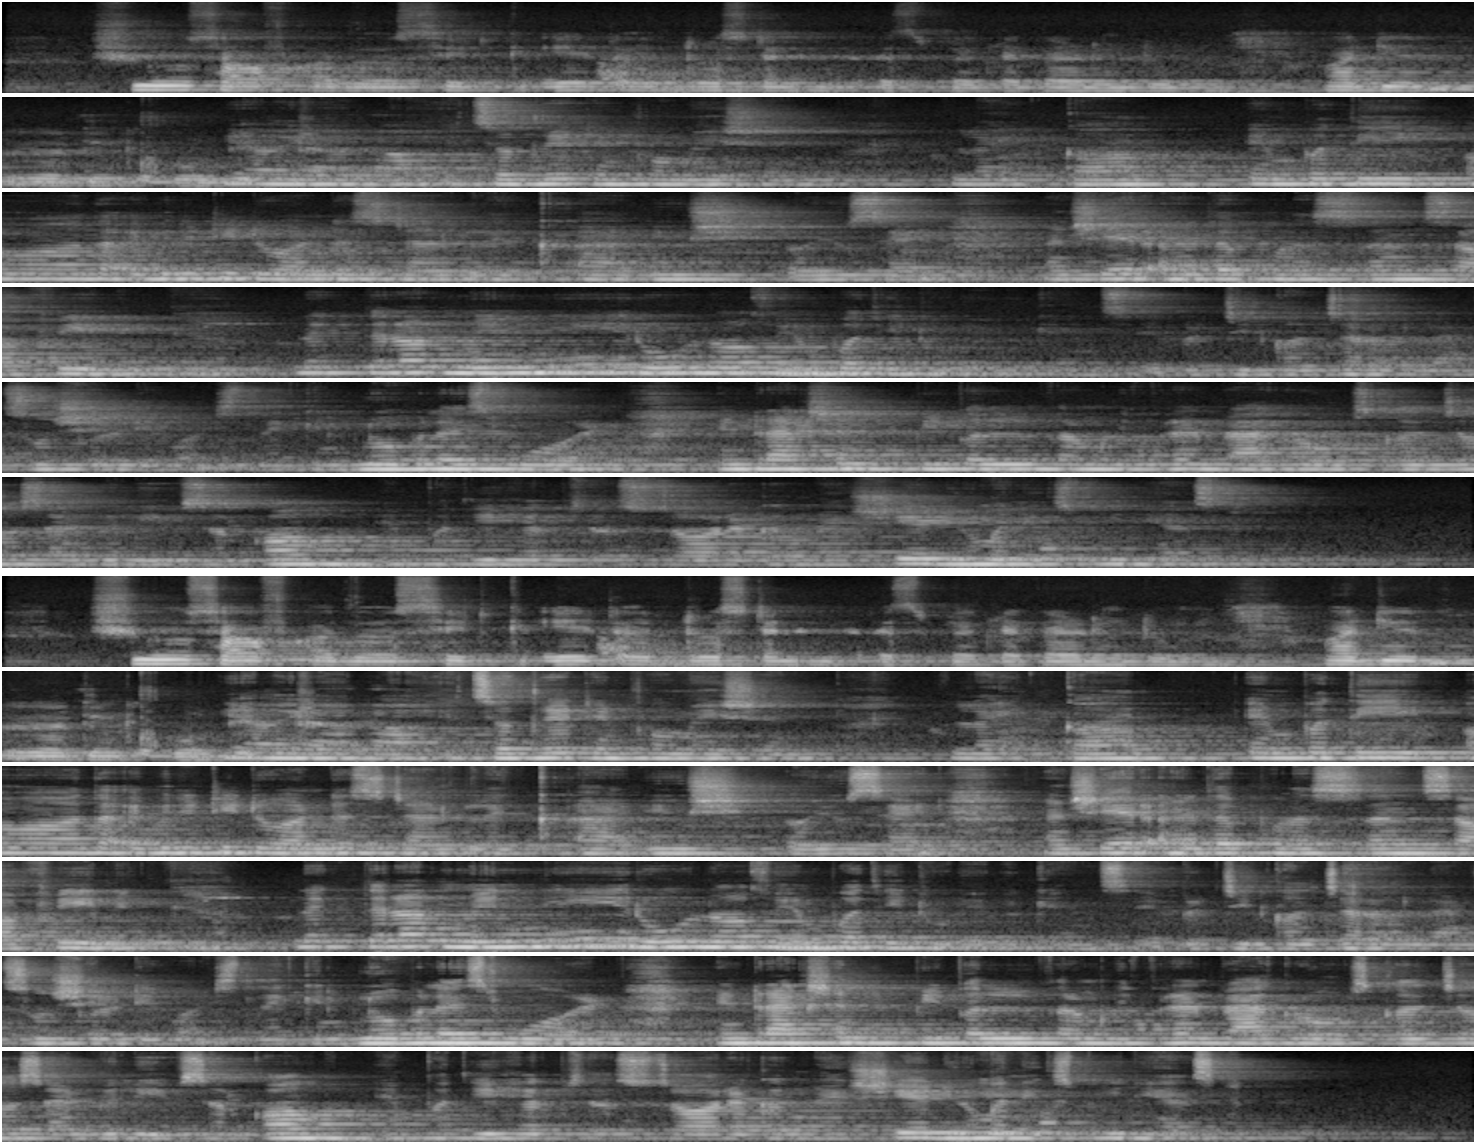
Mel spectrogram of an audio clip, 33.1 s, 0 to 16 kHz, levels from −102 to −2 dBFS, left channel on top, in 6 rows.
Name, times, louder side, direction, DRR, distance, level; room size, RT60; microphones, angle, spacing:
voice 1, 0.3-6.7 17.2-17.4, right 4 dB, 45° right, 13 dB, 0.5 m, -35 dB
voice 2, 2.2-2.6 5.3-5.7 6.3-32.2, right 2 dB, 70° right, 6 dB, 0.9 m, -32 dB
12.5 x 8.5 x 9.6 m, 2.4 s
head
